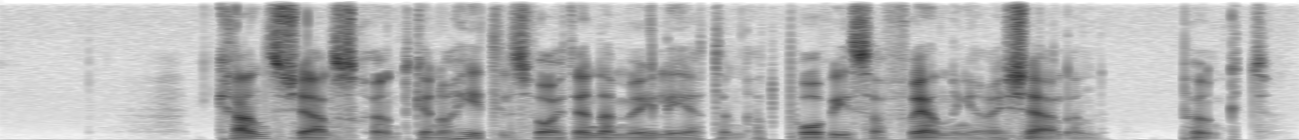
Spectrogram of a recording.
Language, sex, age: Swedish, male, 33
